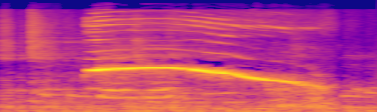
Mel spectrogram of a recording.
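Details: A single long parrot whistle, pure and steady at first, then sliding smoothly downward in pitch before stopping.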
